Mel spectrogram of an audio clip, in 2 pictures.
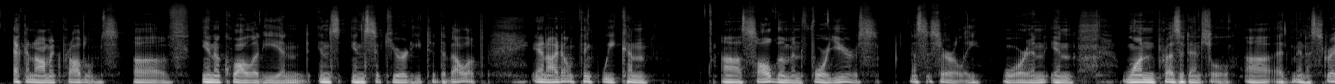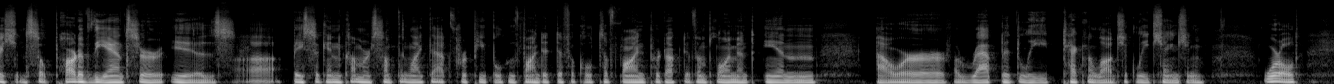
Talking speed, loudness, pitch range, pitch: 130 wpm, -25 LUFS, 95-110 Hz, 100 Hz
